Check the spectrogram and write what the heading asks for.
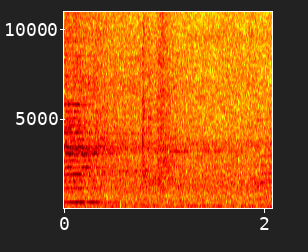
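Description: Steady background noise of road traffic, a low rumble with a short steady tone, like a horn, in the first half second.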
